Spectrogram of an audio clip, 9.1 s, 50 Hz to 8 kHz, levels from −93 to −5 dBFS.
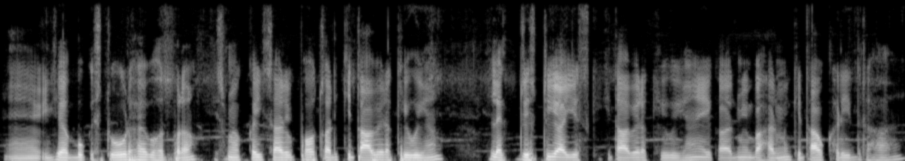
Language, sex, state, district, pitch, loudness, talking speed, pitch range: Hindi, male, Bihar, Lakhisarai, 120 Hz, -19 LUFS, 210 wpm, 115-130 Hz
